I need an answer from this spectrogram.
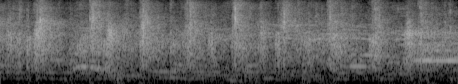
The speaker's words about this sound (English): Oh, somebody clap your hands and give him great praise.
